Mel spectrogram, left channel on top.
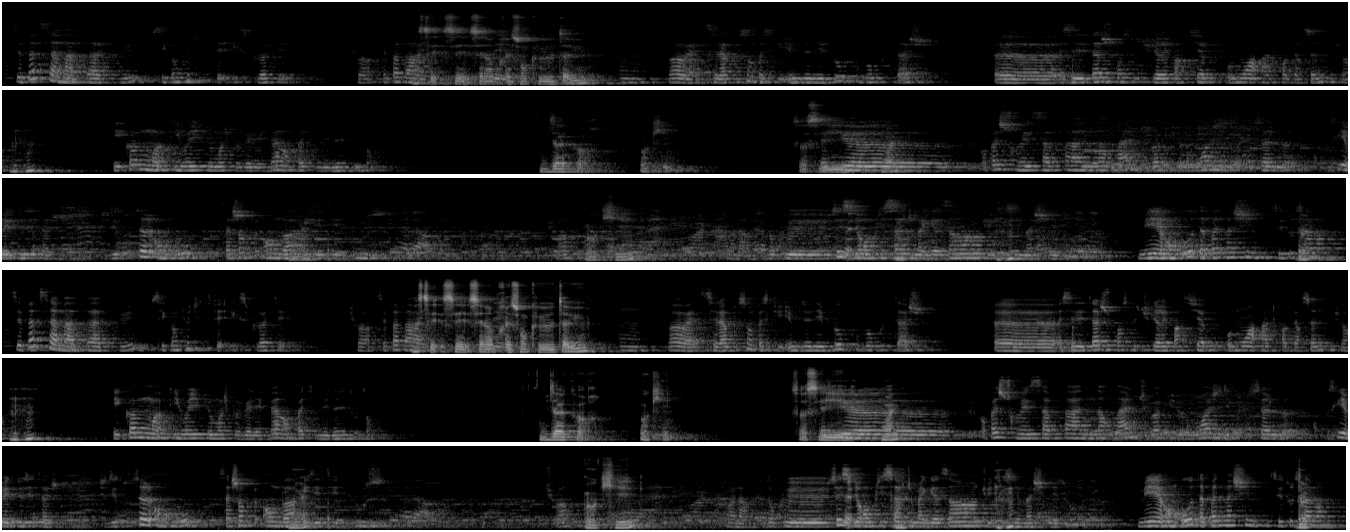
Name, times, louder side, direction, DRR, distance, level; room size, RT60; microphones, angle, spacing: voice 1, 0.1-1.8 2.1-2.8 3.6-4.3 4.9-5.1 6.2-9.2 9.9-13.5 14.6-17.2 18.9-19.0 19.9-20.2 21.6-26.4 26.7-27.5 27.9-28.8 29.1-30.8 32.4-32.6 34.2-37.7 38.3-40.2, right 1 dB, 85° right, 5 dB, 0.8 m, -39 dB
voice 2, 4.1-5.9 13.5-13.8 18.8-19.4 19.8-20.1 21.4-22.0 22.3-22.4 29.8-30.0 32.7-33.3 35.3-35.4 35.8-36.0 36.8-37.1 39.9-40.0, right 7 dB, 55° right, 11 dB, 0.4 m, -34 dB
sound 1, 24.3-37.9, left 1 dB, 20° left, 0.6 m, -48 dB
12.0 x 5.1 x 2.4 m, 1.0 s
head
